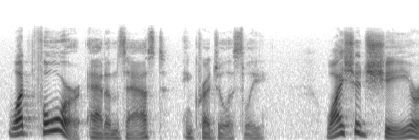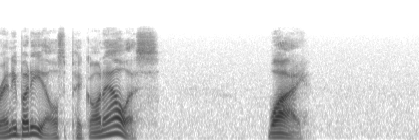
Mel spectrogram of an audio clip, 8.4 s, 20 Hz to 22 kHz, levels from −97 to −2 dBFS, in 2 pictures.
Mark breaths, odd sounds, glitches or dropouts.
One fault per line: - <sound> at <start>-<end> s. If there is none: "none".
none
